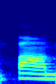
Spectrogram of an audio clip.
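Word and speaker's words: palm: Pond, beside it grew a tall, पालम नहीं, पाम, जैसे काम, पाम, ऐसे। यहाँ पर इसमें L साइलेंट है, ठीक है, दोनों में, काम और पाम में, दोनों में।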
